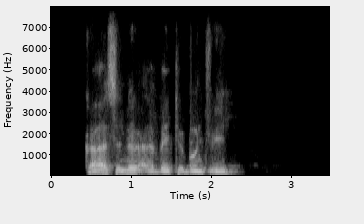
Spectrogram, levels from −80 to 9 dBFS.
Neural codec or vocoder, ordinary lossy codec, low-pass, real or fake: none; Opus, 16 kbps; 7.2 kHz; real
